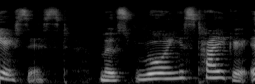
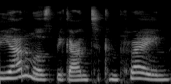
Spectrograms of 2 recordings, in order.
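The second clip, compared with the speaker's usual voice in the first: plain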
